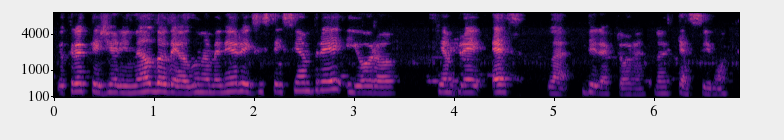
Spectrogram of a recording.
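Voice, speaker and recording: A woman presenting as a researcher at an online tribute, talking in a lively, digressive way that often breaks off mid-phrase, heard through a video-call microphone. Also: mid-range voice, moderate pace, slight background noise, rough recording. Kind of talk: informal presentation to an online audience.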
